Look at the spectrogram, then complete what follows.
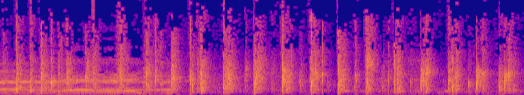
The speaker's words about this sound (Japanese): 今日は拍手がちょっと多いねそうねもういつもとはもう環境が違うんですけどね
